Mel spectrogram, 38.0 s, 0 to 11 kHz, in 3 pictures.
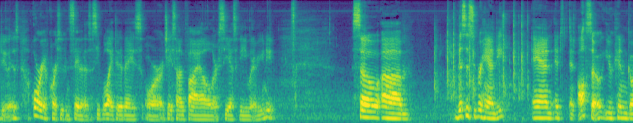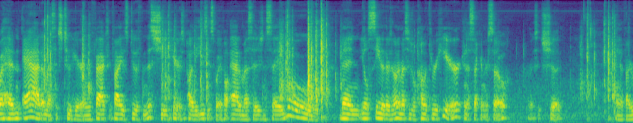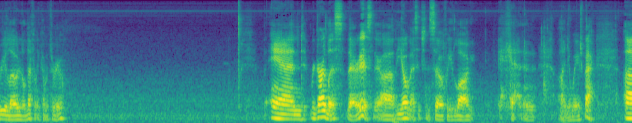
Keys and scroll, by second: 9.0 k, 10.1 j, 13.4-14.3 typing, 15.9 z, 16.7 a, 18.4 y, 18.9 shift+1, 19.1 Return, 24.4 j.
